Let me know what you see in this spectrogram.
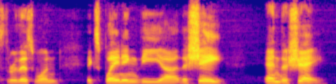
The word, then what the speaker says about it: Skjei: He was interviewing a player and a Ranger, and he was trying to figure out how to pronounce the guy's name, which was S-K-J-E-I, and he just gave up. That was pronounced Shea.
